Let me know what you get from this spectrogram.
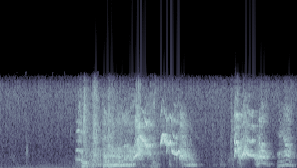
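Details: Miniature Schnauzer confronting a vacuum cleaner: after a faint click, a run of loud, rough barks slides into a wavering whine, then another bark burst follows.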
